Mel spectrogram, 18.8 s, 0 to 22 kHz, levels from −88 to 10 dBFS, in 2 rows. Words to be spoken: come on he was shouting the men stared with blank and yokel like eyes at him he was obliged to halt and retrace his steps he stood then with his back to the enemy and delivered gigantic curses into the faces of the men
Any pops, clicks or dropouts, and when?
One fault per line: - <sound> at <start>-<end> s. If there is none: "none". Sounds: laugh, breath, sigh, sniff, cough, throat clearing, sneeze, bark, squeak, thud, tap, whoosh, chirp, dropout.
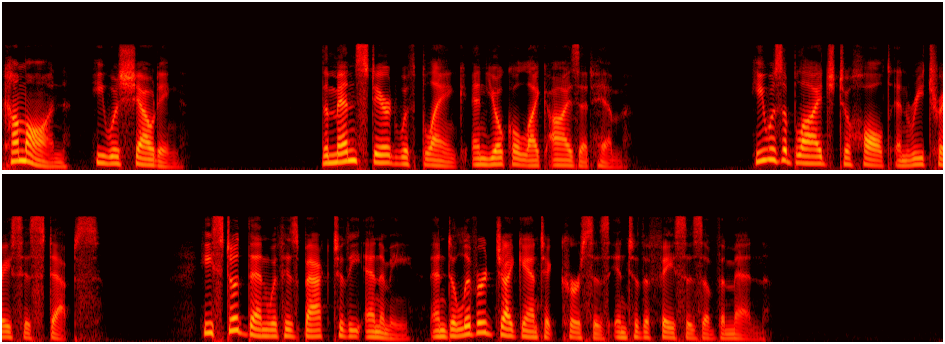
none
